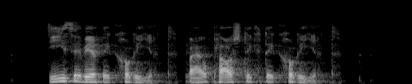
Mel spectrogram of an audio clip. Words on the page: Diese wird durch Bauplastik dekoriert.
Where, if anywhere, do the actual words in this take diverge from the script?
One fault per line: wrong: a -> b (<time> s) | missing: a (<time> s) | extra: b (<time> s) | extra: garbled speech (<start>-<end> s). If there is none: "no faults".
wrong: durch -> dekoriert (1.0 s)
